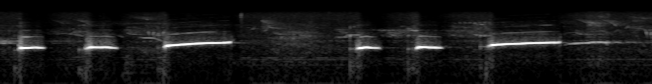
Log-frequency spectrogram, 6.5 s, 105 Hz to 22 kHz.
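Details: A Black Cuckoo calling close overhead near sunrise on a safari drive, 4 November 2016, gives its mournful whistled phrase twice: two short low notes, then a longer note slurring upward, like 'I'm so sad'.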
